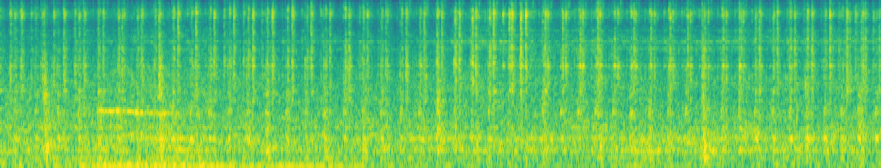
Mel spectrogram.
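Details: Treadle sewing machine, after fixing the loud knocking from the foot treadle: light, even ticking about four strokes a second with no heavy knock; runs freely and quietly.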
